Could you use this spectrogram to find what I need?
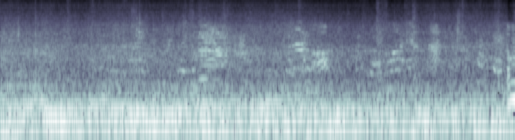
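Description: Metal utensils clink against pots.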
